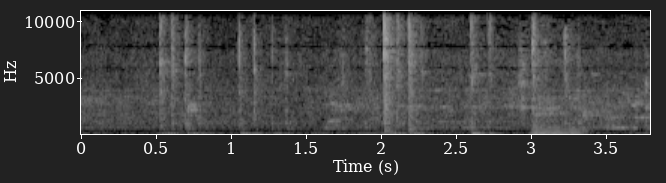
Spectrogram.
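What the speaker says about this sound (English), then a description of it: "So many typing going on." Typing on a computer keyboard, a quiet run of close, irregular key clicks with a brief faster burst near the end, faint background murmur.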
